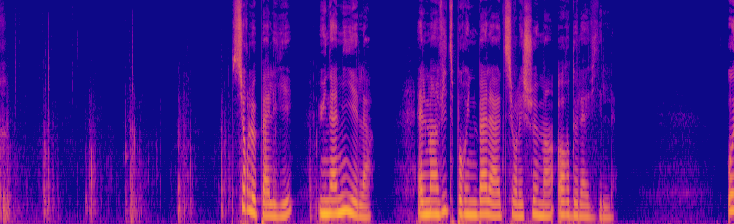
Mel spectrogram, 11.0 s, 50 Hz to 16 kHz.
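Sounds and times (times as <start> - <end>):
footsteps on a hard floor at home: 0.1 - 3.6
speech: 3.5 - 5.6, 6.3 - 9.3.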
